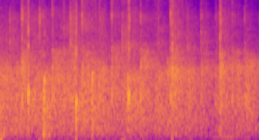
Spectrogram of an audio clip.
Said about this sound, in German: Ja, vielen Dank, lieber Abt Nikodemus Schnabel. Also wir danken Ihnen erst einmal herzlich. Vielleicht auch einen Applaus.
